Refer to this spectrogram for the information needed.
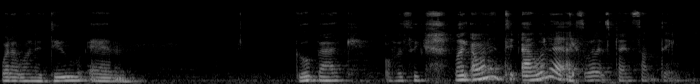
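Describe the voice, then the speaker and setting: A woman's fairly low, somewhat breathy voice at a fairly quick pace, with ordinary pitch variation, long, frequent pauses and audible room echo. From Quebec. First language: French. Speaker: vlogger. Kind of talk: casual vlog monologue. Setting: outdoors while jogging. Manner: halting, self-correcting.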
